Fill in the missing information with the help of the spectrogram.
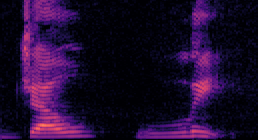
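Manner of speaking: Jelly as two separate beats, jel, lee; Jelly, syllable by syllable; clapped-out syllables. Shown as a demonstration. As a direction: split Jelly clearly after jel. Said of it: "when you clap it out".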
